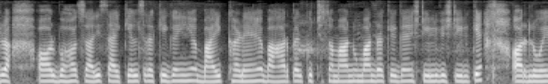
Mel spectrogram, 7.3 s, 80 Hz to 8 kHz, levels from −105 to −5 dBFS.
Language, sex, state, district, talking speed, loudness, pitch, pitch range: Hindi, female, Odisha, Sambalpur, 190 wpm, -19 LUFS, 195 Hz, 185-195 Hz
